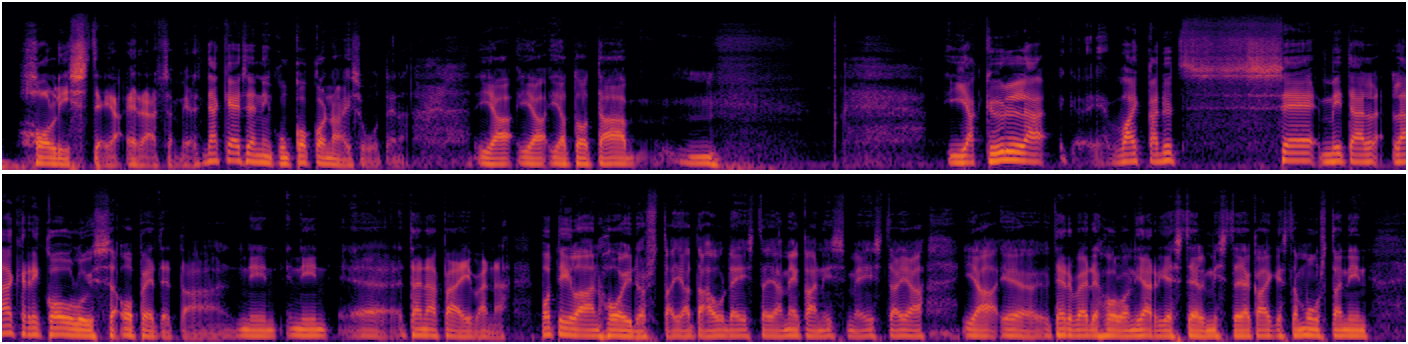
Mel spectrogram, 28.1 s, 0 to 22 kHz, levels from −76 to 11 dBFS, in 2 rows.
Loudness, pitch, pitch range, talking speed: -22 LUFS, 105 Hz, 95-110 Hz, 85 wpm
